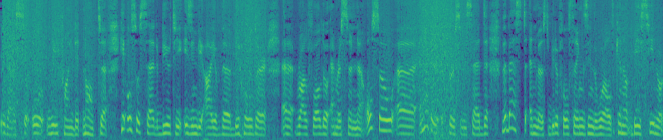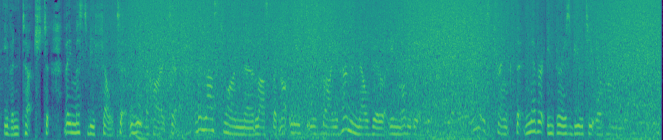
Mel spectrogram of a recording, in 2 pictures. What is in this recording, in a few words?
tunisia english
